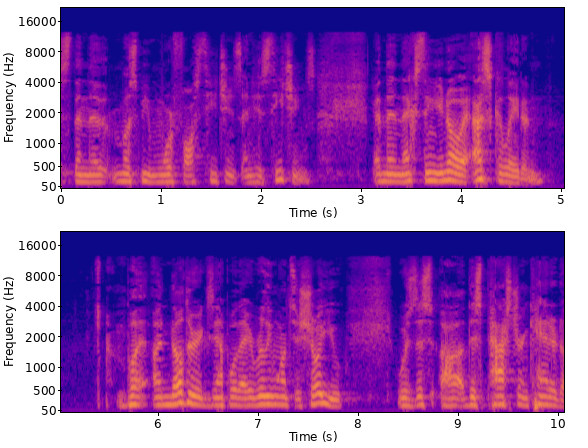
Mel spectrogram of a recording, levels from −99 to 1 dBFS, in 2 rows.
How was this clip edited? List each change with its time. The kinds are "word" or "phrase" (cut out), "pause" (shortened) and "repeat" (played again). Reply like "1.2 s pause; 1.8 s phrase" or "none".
none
